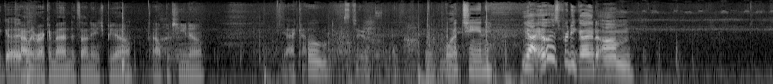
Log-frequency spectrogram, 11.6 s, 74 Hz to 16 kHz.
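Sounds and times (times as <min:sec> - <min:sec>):
speech: 0:00.0 - 0:03.2, 0:04.2 - 0:09.6
crickets chirping: 0:00.0 - 0:11.6.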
